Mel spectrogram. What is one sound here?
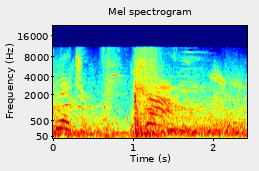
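Crystals shatter with a bright tinkling crash.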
